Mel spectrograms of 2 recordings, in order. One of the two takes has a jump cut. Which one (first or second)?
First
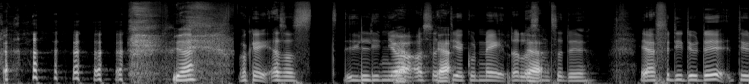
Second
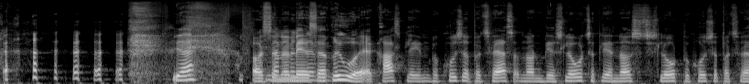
first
